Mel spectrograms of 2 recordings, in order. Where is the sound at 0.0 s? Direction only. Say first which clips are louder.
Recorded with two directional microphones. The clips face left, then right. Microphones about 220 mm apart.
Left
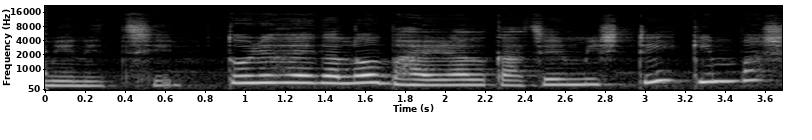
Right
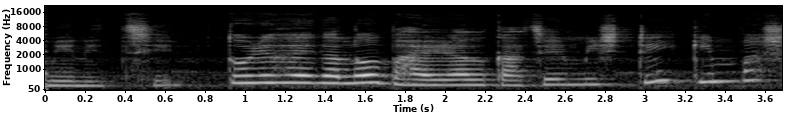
Left 6 dB; 45° left (ahead or behind).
